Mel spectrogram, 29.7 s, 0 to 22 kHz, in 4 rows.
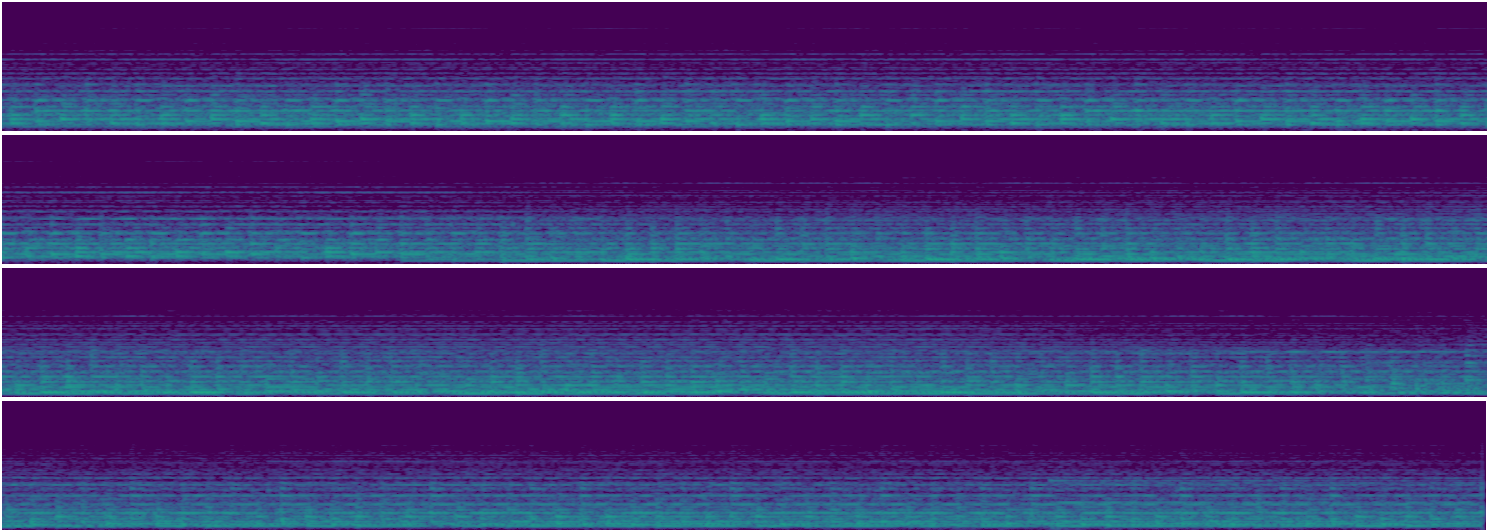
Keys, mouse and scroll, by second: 0.0 Tab, 0.8 g, 0.9 z, 2.2 double click, 2.5 g, 2.6 z, 4.1 g, 4.2 x, 4.5 y, 6.3 g, 6.4 x, 6.8 y, 7.8 scroll up 1, 8.6 Tab, 9.0 ctrl+a, 9.5 ctrl+a, 10.3 ctrl+a, 10.3 ctrl+a, 14.1 scroll up 1, 14.4 middle click, 15.9 Tab, 16.6 Tab, 17.5 z, 17.9 z, 18.1 z, 19.1 ctrl+b, 19.7-20.7 scroll up 1, 20.7 double click, 21.5 ctrl+v, 21.9 Escape, 22.3 ctrl+b, 23.2 double click, 24.2 ctrl+b, 26.2 ctrl+b, 27.3 Tab, 28.3 g, 28.5 x, 29.1 ctrl+z, 29.5 ctrl+z.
